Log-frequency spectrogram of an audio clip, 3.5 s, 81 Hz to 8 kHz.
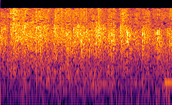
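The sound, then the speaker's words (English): A large audience at a Pops concert applauds steadily to welcome the listeners of the TIC network broadcast, a dense wash of clapping hands that stays loud and even throughout, with no voices standing out. “We have the TIC network here again for this concert, broadcasting to over 30,000 listeners, and I'd love a round of applause to welcome that audience.”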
